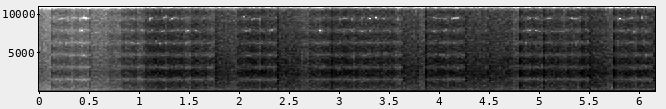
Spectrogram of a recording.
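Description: A drum loop from KORG Gadget's Recife drum machine, heavily processed as a background "drum shadow": bit-crushed by a decimator, bandpass-filtered to the mids and soaked in reverb, so the beat comes through as a washed-out, crunchy haze with soft repeating thumps. It starts faint and swells up about a second in.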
